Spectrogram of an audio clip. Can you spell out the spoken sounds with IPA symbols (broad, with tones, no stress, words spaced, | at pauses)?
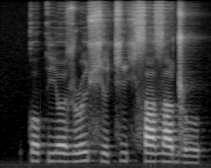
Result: ko˨kjɵ˨z ɭʉ˦ ɕɨ˨t͡ɕi˦˨çsa˦ za˦ɖ͡ʐu˨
